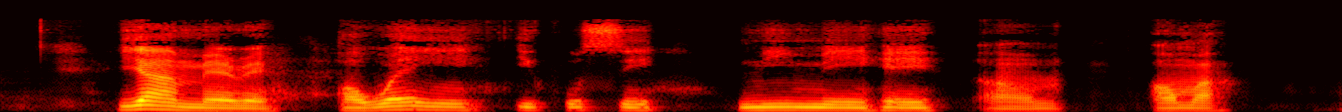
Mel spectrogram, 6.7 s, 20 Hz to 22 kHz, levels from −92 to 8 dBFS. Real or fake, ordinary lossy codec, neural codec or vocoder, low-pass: fake; MP3, 48 kbps; codec, 24 kHz, 0.9 kbps, DualCodec; 10.8 kHz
